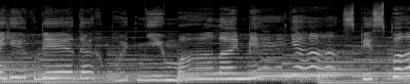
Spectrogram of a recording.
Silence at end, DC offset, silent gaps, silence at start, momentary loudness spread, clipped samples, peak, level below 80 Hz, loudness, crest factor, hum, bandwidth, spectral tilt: 0 s; under 0.1%; none; 0 s; 5 LU; under 0.1%; -2 dBFS; -50 dBFS; -18 LUFS; 16 dB; none; 18.5 kHz; -5.5 dB/octave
